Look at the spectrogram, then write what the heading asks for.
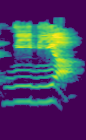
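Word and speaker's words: La Niña: Okay, इसको La Nina, La Nina, but it's a Spanish word, so we pronounce it as Niña.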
